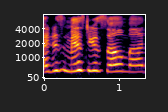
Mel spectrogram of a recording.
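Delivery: very loud, high, put-on wailing and sobbing. Retelling how he cried to her, imitating someone crying. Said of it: "he's like crying like this".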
